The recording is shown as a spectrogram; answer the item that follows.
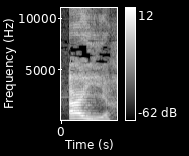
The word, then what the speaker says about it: haïr: Lorsque vous avez les lettres suivantes, A et I avec tréma, dans ce cas-là, vous allez prononcer le son AI, AI. Vous prononcez deux sons, AI, AI, comme dans le mot le maïs, ou encore haïr, haïr.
